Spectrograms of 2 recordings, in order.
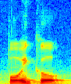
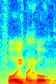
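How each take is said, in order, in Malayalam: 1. ഈ വാക്ക് തുടങ്ങുന്നത് സാധാരണ പ ശബ്ദം കൊണ്ടാണ്. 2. ഈ വാക്ക് തുടങ്ങുന്നത് ഫ ശബ്ദം കൊണ്ടാണ്. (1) "പ എന്ന അക്ഷരത്തിന് പകരം" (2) "ഫ യൂസ് ചെയ്യും"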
